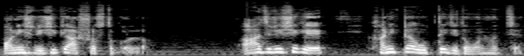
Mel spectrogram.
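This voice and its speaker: A man's voice: fairly high pitch, measured pace, mellow, faint music behind. A man narrating a story dramatically in the first person.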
